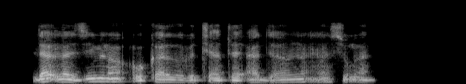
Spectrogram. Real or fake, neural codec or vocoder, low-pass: fake; codec, 24 kHz, 0.9 kbps, WavTokenizer, medium speech release version 1; 7.2 kHz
